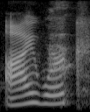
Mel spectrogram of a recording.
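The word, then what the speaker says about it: iWorQ: We'll move on to number 8, a discussion of approval of iWork, that's spelled small I WORQ. I had to ask how to pronounce it again.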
